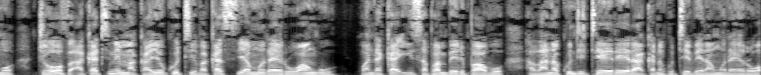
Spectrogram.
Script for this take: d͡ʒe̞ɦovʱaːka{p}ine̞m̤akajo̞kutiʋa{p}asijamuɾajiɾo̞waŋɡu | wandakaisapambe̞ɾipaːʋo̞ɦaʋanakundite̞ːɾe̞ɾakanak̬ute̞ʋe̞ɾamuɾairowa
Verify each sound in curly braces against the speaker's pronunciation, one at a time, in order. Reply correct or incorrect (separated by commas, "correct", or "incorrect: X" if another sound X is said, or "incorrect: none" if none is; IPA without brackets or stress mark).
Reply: incorrect: t, incorrect: k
